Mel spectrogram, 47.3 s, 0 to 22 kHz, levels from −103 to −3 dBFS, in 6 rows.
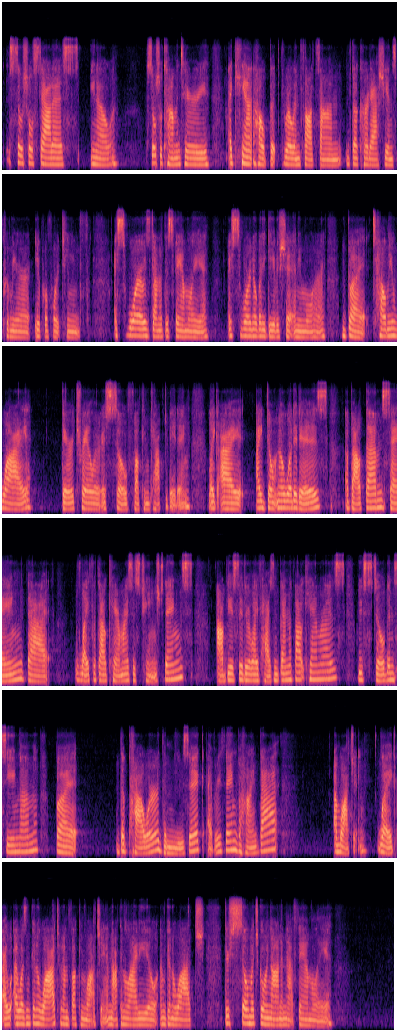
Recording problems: garbled, watery; badly; nothing above 7.5 kHz

